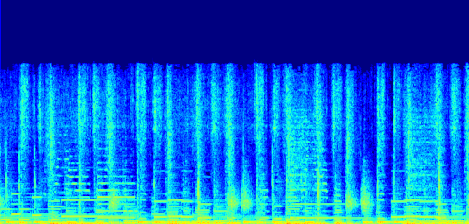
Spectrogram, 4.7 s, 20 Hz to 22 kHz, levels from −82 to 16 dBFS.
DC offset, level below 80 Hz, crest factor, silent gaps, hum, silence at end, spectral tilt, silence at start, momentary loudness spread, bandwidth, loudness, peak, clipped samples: under 0.1%; -28 dBFS; 16 dB; none; none; 0 s; -5 dB/octave; 0 s; 3 LU; 16.5 kHz; -20 LUFS; -2 dBFS; under 0.1%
